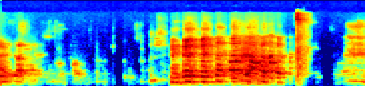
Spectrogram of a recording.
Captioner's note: laughter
